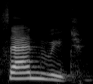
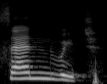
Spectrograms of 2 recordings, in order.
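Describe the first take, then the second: Both takes have the same delivery.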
